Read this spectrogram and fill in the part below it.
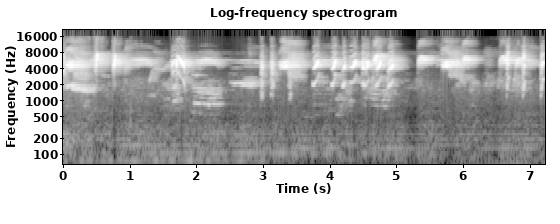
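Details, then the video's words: Javan pied starling singing a varied, busy song: piercing high whistles alternating with harsh buzzy bursts, short rattles and a few mid-pitched notes, with brief pauses between phrases. "SUARA KONIN GACOR FULL ISIAN"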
